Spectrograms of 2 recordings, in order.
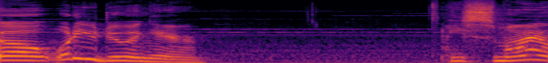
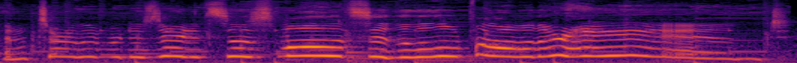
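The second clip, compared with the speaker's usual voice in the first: tiny high voice; 13 semitones higher than usual. Acted. Tiny character described.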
